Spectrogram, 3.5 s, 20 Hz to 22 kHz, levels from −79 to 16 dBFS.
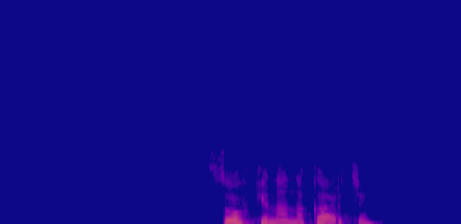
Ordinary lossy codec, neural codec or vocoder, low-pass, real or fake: MP3, 32 kbps; none; 7.2 kHz; real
